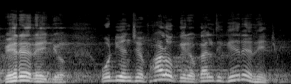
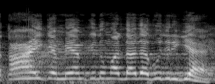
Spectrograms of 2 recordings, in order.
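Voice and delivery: high mock shout from a hidden boy; shouting from hiding; 9 semitones higher, 3 dB louder than usual. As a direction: yell it across the street, cheeky. (સંતાયેલા છોકરાની ઊંચી બૂમ)

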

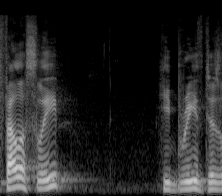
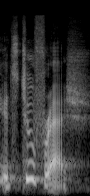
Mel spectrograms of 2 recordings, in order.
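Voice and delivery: higher, soothing tempter voice with too leaned on; tempting enemy; 9 semitones higher, slower than usual. Acted. The enemy urging a hurt believer to wait, high coaxing voice. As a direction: coax them that "too fresh" means wait. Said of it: "could be whispering to you".

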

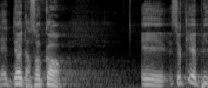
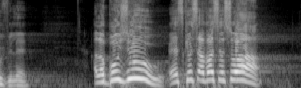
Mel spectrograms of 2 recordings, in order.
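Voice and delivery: loud, high, drawn-out hello to the crowd; big stage greeting; 8 semitones higher, 16 dB louder, slower than usual. Acted. Comedian greeting the audience at the start, loud and high. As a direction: call out to the whole room, slow and bright.

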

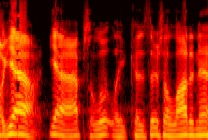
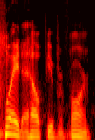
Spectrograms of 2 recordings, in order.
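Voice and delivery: usual speaking voice

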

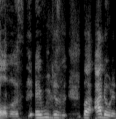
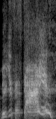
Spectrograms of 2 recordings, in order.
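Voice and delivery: squealing mock-alarm shout, slowed; slower than usual. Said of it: "She was like".

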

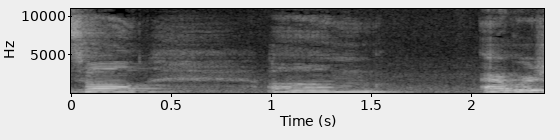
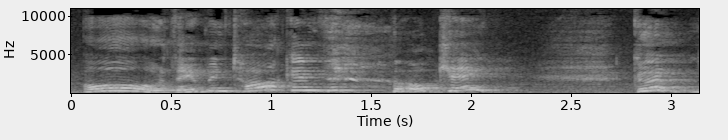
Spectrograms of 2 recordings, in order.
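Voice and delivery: laughing realisation; 8 semitones higher, slower than usual. Retold or imitated. Inner thought, sudden realisation, laughing.

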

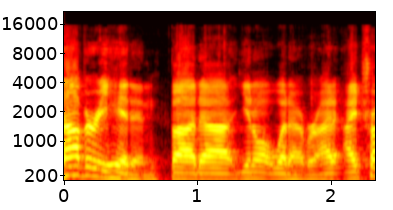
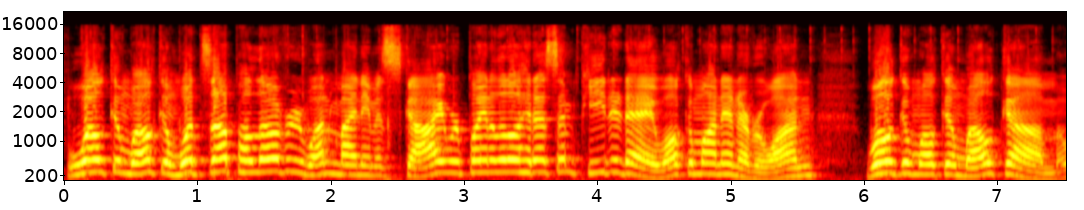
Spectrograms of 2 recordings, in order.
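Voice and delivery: higher, louder streamer greeting; hype raid welcome; 8 semitones higher, 4 dB louder than usual. Acted. Streamer greets raiders joining chat, bright hyped welcome.

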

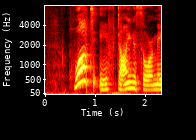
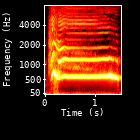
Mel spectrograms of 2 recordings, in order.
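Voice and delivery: much higher, louder held hello; party shout; 12 dB louder than usual. Acted. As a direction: shout it like a surprise crowd. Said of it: "everyone shouted".

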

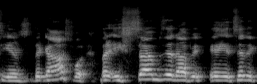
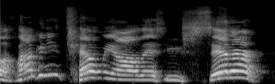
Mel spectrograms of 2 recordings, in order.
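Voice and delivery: mocking scoff; 6 semitones higher, 3 dB louder than usual. Loved one scoffs at believer.

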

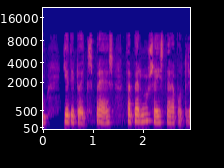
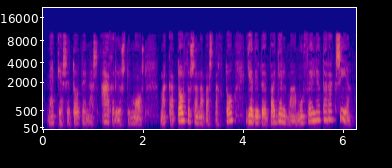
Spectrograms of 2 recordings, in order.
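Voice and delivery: plain reading voice

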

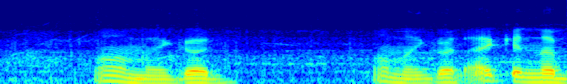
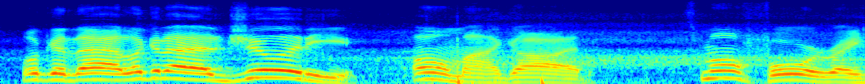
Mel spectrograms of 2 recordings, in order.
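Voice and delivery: loud, high, amazed; excited shout; 7 semitones higher, 11 dB louder than usual. Real, not acted. Gamer showing viewers the agility, loud and thrilled. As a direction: show off the move like a hype man. Marvels at player move.

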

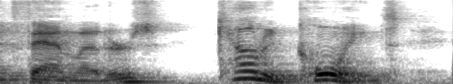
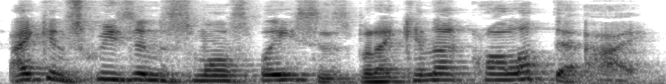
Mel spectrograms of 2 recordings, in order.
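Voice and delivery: mouse voice; 8 semitones higher than usual. A narrator's reading. Mouse lamenting.

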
